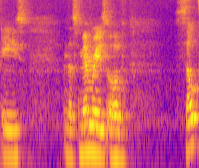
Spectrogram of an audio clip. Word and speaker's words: Ys: of people call it wise a lot of people call it probably something else but believe it's pronounced ease and this memories of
